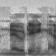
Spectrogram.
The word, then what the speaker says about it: Nothing: Much Ado About Nothing is actually pronounced Much Ado About Noting, as I learned long ago.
